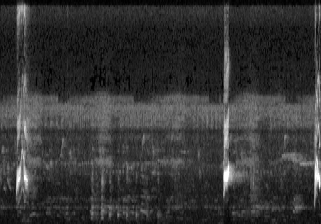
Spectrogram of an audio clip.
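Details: Red-whiskered bulbul kept at home, morning song: loud bright downslurred notes at the start, middle and end, separated by soft, low, clucking and chattering sounds in between.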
